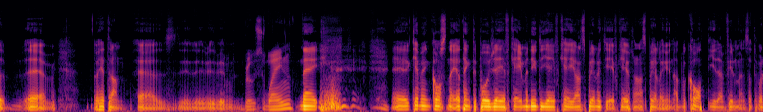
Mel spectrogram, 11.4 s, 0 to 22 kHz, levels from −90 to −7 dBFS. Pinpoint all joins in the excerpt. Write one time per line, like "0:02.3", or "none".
none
